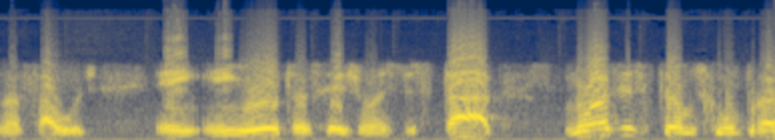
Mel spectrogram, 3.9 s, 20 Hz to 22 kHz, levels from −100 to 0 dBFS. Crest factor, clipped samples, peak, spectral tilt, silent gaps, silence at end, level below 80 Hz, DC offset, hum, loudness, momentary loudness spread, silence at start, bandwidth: 8 dB; 5%; 0 dBFS; -5 dB/octave; none; 0 s; -38 dBFS; under 0.1%; none; -7 LUFS; 8 LU; 0 s; 16.5 kHz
